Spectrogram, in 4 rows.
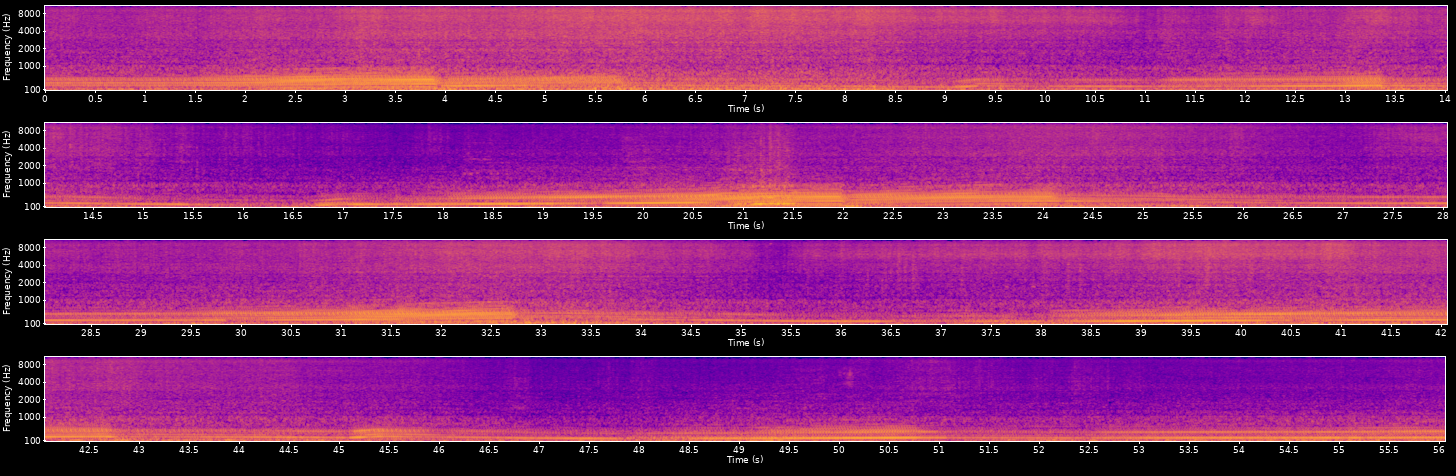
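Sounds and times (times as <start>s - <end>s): car engine revving hard: 0.0s - 8.4s, 11.1s - 14.0s, 16.7s - 25.0s, 28.0s - 34.5s, 36.5s - 44.2s, 48.9s - 51.5s
road and tyre rumble: 0.0s - 56.0s.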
